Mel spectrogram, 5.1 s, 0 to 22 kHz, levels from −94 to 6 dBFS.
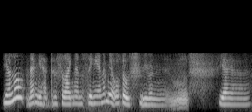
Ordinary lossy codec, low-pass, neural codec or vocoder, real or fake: none; 3.6 kHz; codec, 16 kHz in and 24 kHz out, 0.4 kbps, LongCat-Audio-Codec, fine tuned four codebook decoder; fake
